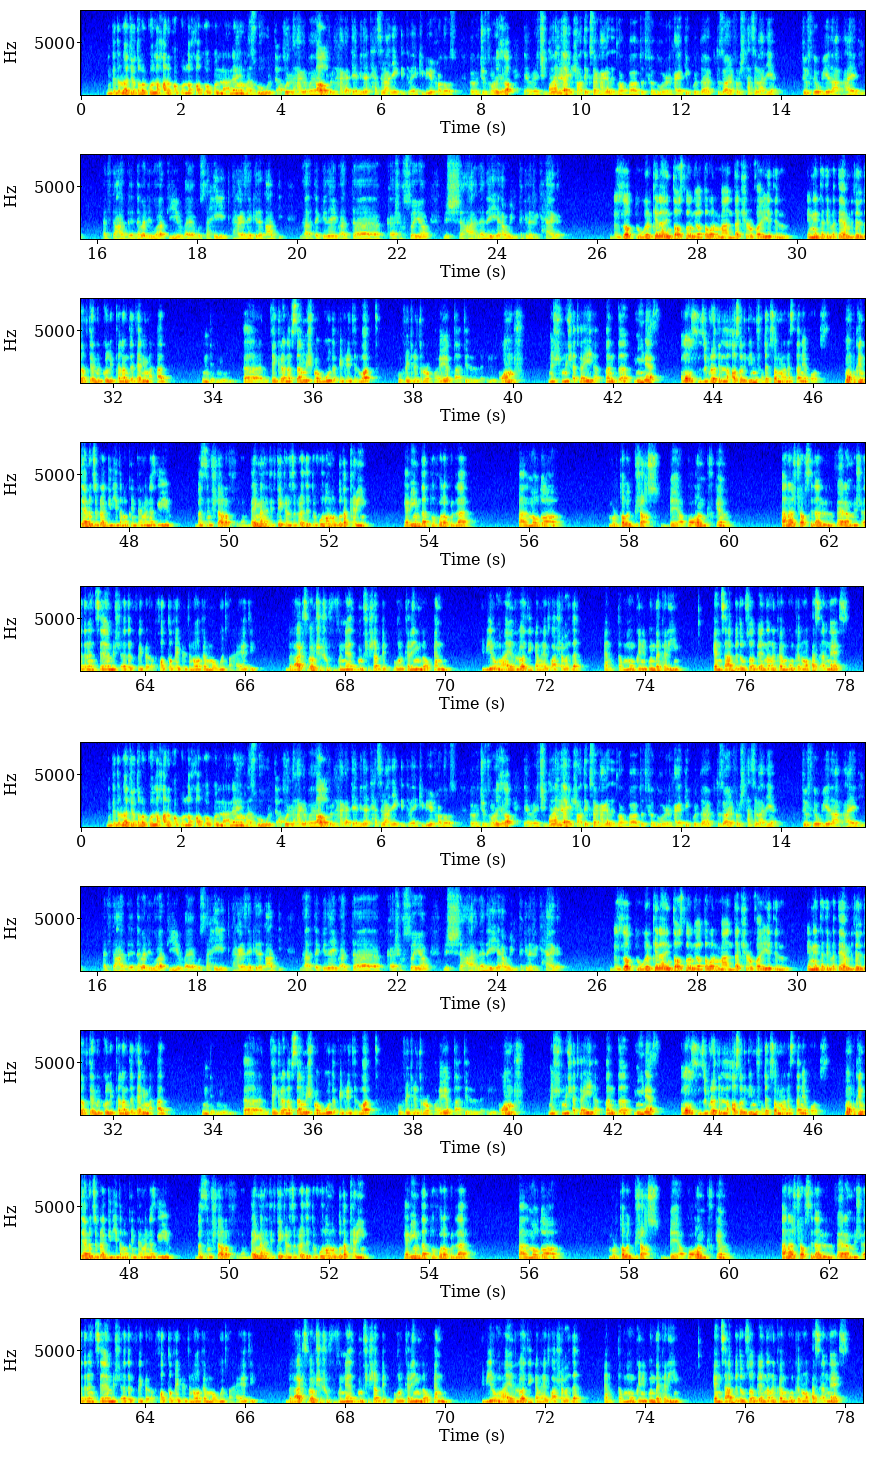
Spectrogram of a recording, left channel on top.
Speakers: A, in the centre; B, on the right (about 55°).
A: انت دلوقتي يعتبر كل حركة كل خطوة كل علامة
B: بقيت
A: مع
B: مسؤول
A: انت
B: كل حاجة بقى
A: اه
B: كل حاجة تعملها تحاسب عليك انت بقيت كبير خلاص ما بقتش صغير
A: بالظبط
B: يعني ما بقتش
A: ما
B: تا-
A: عندكش
B: ينفع تكسر حاجة لمبة تطفي نور الحاجات دي كلها كنت صغير فمش هتحاسب عليها طفل وبيلعب عادي هتتعدى انما دلوقتي ما- مستحيل حاجة زي كده تعدي لا انت كده يبقى انت كشخصية مش عقلانية قوي انت كده فيك حاجة
A: بالظبط وغير كده انت اصلا يعتبر ما عندكش رفاهية ال... ان انت تبقى تعمل تقدر تعمل كل الكلام ده تاني مع حد انت يعني ف- الفكرة نفسها مش موجودة فكرة الوقت وفكرة الرفاهية بتاعت ال- العمر مش مش هتلاقيها فانت في ناس خلاص الذكريات اللي حصلت دي مش هتحصل مع ناس تانية خالص ممكن تعمل ذكريات جديدة ممكن تعمل ناس جديدة بس مش هتعرف يعني دايما هتفتكر ذكريات الطفولة مربوطة بكريم كريم ده الطفولة كلها فالموضوع مرتبط بشخص ب- بعمر كامل انا الشخص ده اللي فعلا مش قادر انساه مش قادر فكر اتخطى فكره ان هو كان موجود في حياتي بالعكس بمشي اشوفه في الناس بمشي اشبه بقول كريم لو كان كبير ومعايا دلوقتي كان هيطلع شبه ده كان طب ممكن يكون ده كريم كان ساعات بتوصل بيا ان انا كان ممكن اروح اسال ناس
